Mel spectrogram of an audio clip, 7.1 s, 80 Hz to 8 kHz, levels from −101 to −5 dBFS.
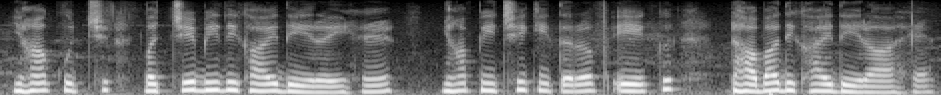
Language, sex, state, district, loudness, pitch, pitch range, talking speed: Hindi, female, Uttar Pradesh, Saharanpur, -16 LUFS, 215 Hz, 205-230 Hz, 155 wpm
